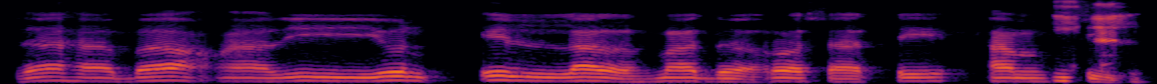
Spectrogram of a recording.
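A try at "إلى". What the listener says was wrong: Laisa illa. Kalau illa pakai tasydid artinya beda. Artinya kecuali. Jadi ila.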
